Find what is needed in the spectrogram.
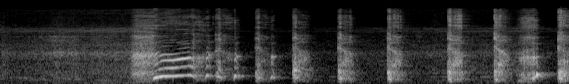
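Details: Adult woman with an ongoing cough, still not better: a voiced groan, then a rapid series of about ten short, dry coughs; persistent coughing bout.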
